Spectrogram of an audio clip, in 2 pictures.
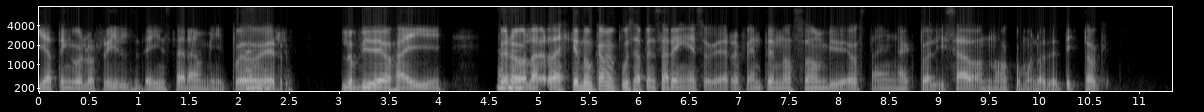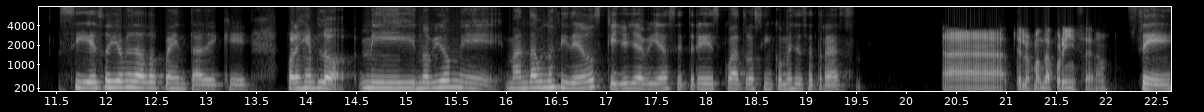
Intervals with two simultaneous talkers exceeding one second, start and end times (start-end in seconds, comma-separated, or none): none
